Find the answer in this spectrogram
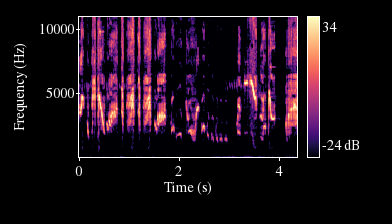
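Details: White-rumped shama song: loud energetic harsh and whistled phrases, a falling series of short notes midway, then more rapid varied bursts with a thin high whistle.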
